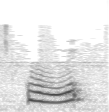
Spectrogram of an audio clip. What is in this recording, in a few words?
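"五", Mandarin Chinese; chinese-flashcards; hsk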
